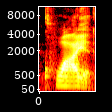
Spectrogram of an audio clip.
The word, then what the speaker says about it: quiet: So in the word quiet, is the word quiet or is it quiet? Well, it's very clear that it's quiet and that the accent is on the first syllable.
